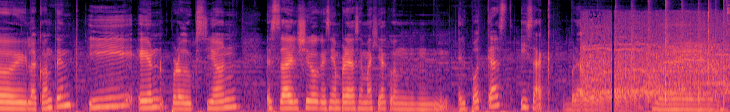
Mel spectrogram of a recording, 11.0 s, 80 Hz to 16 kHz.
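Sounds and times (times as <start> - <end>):
speech: 0.0 - 9.2, 9.8 - 10.6
applause: 8.7 - 10.9.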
